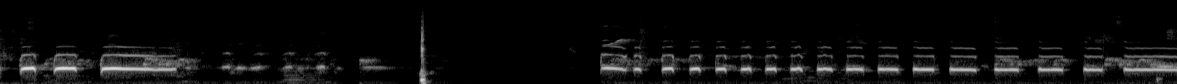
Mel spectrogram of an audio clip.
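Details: Lure recording of a Bangkok-type zebra dove meant to prompt other birds to sing: hollow coos in a short burst, scattered softer notes and a loud click, then a long fast run of even, repeated coos to the end.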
